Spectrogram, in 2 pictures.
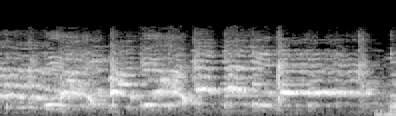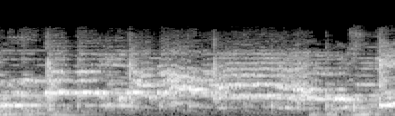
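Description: Live qawwali music: a male lead voice sings long, gliding melismatic lines over harmonium, with tabla strokes and rhythmic hand claps.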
